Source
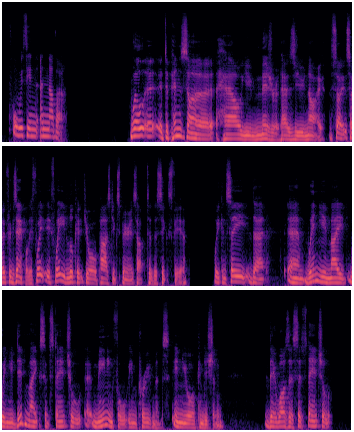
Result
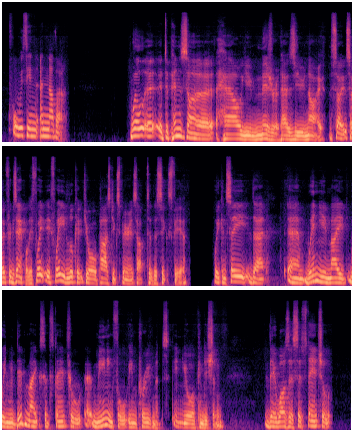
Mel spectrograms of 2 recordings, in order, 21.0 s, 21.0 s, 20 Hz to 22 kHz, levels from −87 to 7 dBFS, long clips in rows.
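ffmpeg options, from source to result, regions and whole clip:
-filter_complex "[0:a]asettb=1/sr,asplit=3[s0][s1][s2];[s0]atrim=end=14.084[s3];[s1]atrim=start=14.08:end=15.88,asetpts=PTS-STARTPTS,afade=t=in:d=0.004:c=qsin,afade=t=out:st=1.796:d=0.004:c=qsin,highshelf=f=2100:t=q:w=3:g=-11,bandreject=f=50:t=h:w=6,bandreject=f=100:t=h:w=6,bandreject=f=150:t=h:w=6[s4];[s2]atrim=start=15.876[s5];[s3][s4]acrossfade=d=0.004:c1=hsin:c2=qsin[s6];[s6][s5]acrossfade=d=0.004:c1=qsin:c2=hsin,asettb=1/sr,asplit=3[s7][s8][s9];[s7]atrim=end=17.124[s10];[s8]atrim=start=17.12:end=17.64,asetpts=PTS-STARTPTS,afade=t=in:d=0.004:c=qsin,afade=t=out:st=0.516:d=0.004:c=qsin,agate=range=0.398:threshold=0.00794:ratio=16:release=100:detection=peak,tremolo=f=24:d=0.4,acompressor=threshold=0.0126:ratio=2.5:attack=3.2:release=140:knee=1:detection=peak[s11];[s9]atrim=start=17.636[s12];[s10][s11]acrossfade=d=0.004:c1=hsin:c2=qsin[s13];[s13][s12]acrossfade=d=0.004:c1=qsin:c2=hsin,highpass=47,acontrast=79,alimiter=level_in=5.01:limit=0.891:release=50:level=0:latency=1,volume=0.891"

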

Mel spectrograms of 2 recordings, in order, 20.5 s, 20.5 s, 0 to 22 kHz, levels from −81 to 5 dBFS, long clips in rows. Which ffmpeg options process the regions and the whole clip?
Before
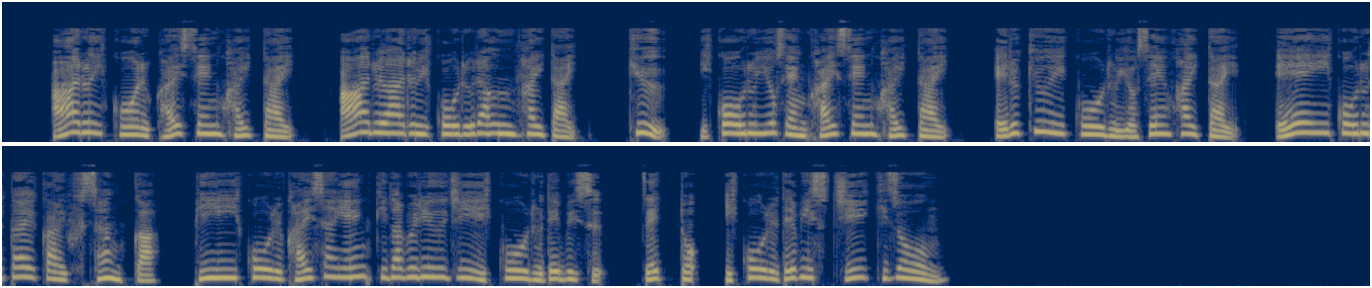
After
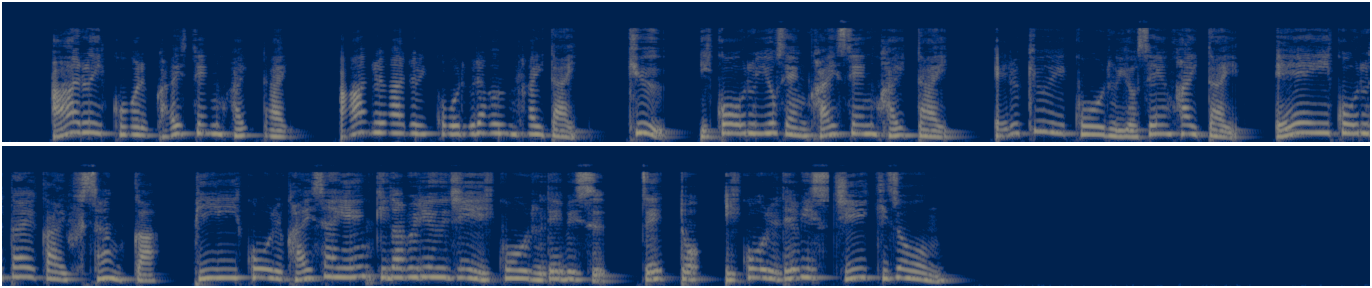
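-filter_complex "[0:a]asettb=1/sr,asplit=3[s0][s1][s2];[s0]atrim=end=0.734[s3];[s1]atrim=start=0.73:end=4.05,asetpts=PTS-STARTPTS,afade=t=in:d=0.004:c=qsin,afade=t=out:st=3.316:d=0.004:c=qsin,tremolo=f=6.7:d=0.97,adynamicsmooth=sensitivity=2:basefreq=4700[s4];[s2]atrim=start=4.046[s5];[s3][s4]acrossfade=d=0.004:c1=hsin:c2=qsin[s6];[s6][s5]acrossfade=d=0.004:c1=qsin:c2=hsin,asettb=1/sr,asplit=3[s7][s8][s9];[s7]atrim=end=7.474[s10];[s8]atrim=start=7.47:end=8.01,asetpts=PTS-STARTPTS,afade=t=in:d=0.004:c=qsin,afade=t=out:st=0.536:d=0.004:c=qsin,bass=f=250:g=-2,treble=f=4000:g=-8,acompressor=threshold=0.0316:ratio=12:attack=3.2:release=140:knee=1:detection=peak[s11];[s9]atrim=start=8.006[s12];[s10][s11]acrossfade=d=0.004:c1=hsin:c2=qsin[s13];[s13][s12]acrossfade=d=0.004:c1=qsin:c2=hsin,asettb=1/sr,asplit=3[s14][s15][s16];[s14]atrim=end=12.714[s17];[s15]atrim=start=12.71:end=16.46,asetpts=PTS-STARTPTS,afade=t=in:d=0.004:c=qsin,afade=t=out:st=3.746:d=0.004:c=qsin,highshelf=f=5600:g=8.5,bandreject=f=7000:w=6.5,asplit=2[s18][s19];[s19]adelay=27,volume=0.562[s20];[s18][s20]amix=inputs=2:normalize=0,atrim=end_sample=165375[s21];[s16]atrim=start=16.456[s22];[s17][s21]acrossfade=d=0.004:c1=hsin:c2=qsin[s23];[s23][s22]acrossfade=d=0.004:c1=qsin:c2=hsin,acompressor=threshold=0.0355:ratio=5,bandreject=f=50:t=h:w=6,bandreject=f=100:t=h:w=6,bandreject=f=150:t=h:w=6,bandreject=f=200:t=h:w=6,bandreject=f=250:t=h:w=6,bandreject=f=300:t=h:w=6,bandreject=f=350:t=h:w=6"

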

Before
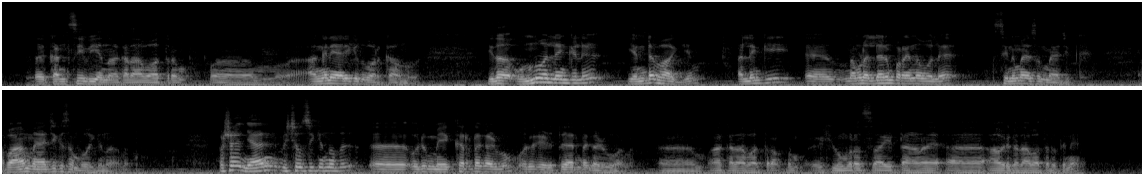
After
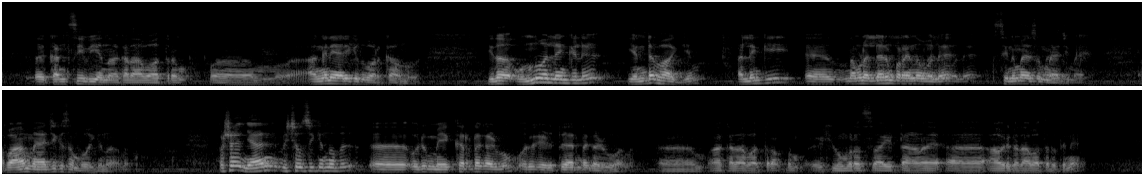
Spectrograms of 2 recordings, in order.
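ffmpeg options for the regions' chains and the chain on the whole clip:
-filter_complex "[0:a]asettb=1/sr,asplit=3[s0][s1][s2];[s0]atrim=end=8.464[s3];[s1]atrim=start=8.46:end=10.82,asetpts=PTS-STARTPTS,afade=t=in:d=0.004:c=qsin,afade=t=out:st=2.356:d=0.004:c=qsin,highpass=140,aecho=1:1:248:0.266,atrim=end_sample=104076[s4];[s2]atrim=start=10.816[s5];[s3][s4]acrossfade=d=0.004:c1=hsin:c2=qsin[s6];[s6][s5]acrossfade=d=0.004:c1=qsin:c2=hsin,highpass=290,equalizer=f=4000:t=o:w=0.4:g=5.5,acompressor=mode=upward:threshold=0.00282:ratio=2.5,volume=0.841"

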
